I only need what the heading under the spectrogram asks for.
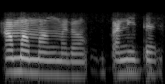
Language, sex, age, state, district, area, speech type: Tamil, female, 45-60, Tamil Nadu, Viluppuram, urban, conversation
